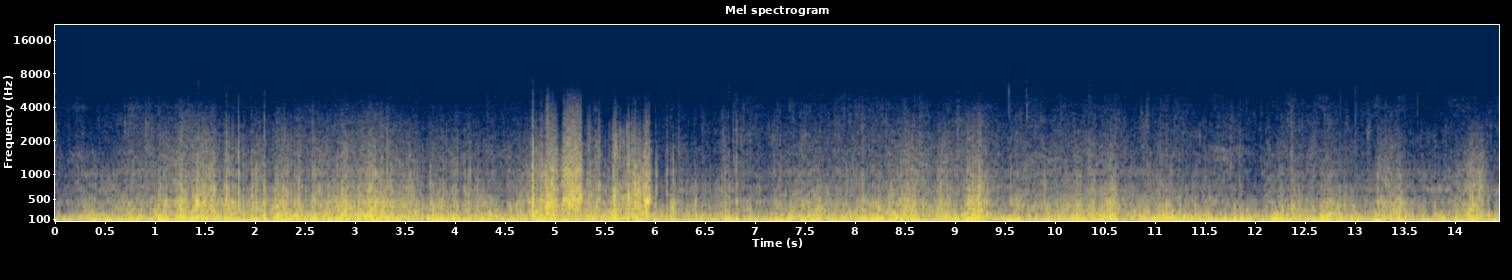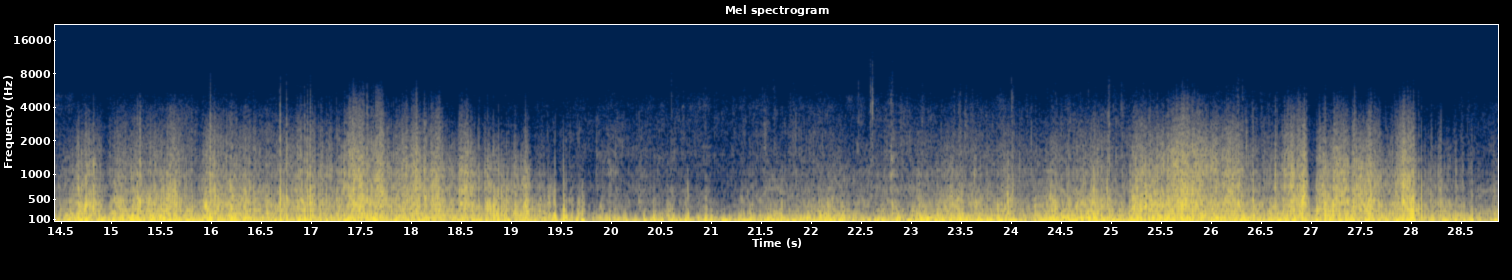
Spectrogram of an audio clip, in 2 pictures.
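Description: Wind rushes loudly past a helmet-mounted microphone.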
